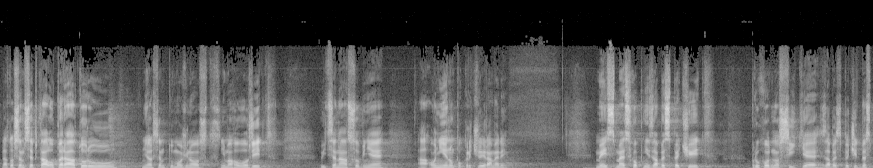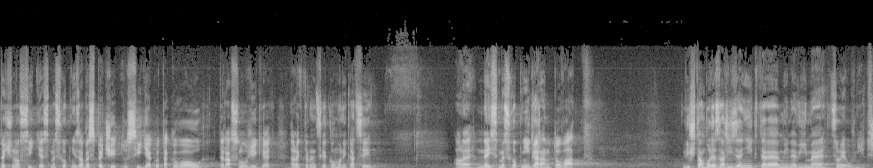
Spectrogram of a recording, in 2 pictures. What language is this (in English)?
Czech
